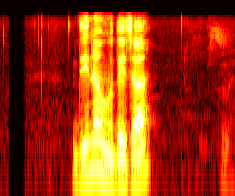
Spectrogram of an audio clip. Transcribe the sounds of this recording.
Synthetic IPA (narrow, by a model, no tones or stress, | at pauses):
d̪inʌɦũd̪ʌt͡sʰʌ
